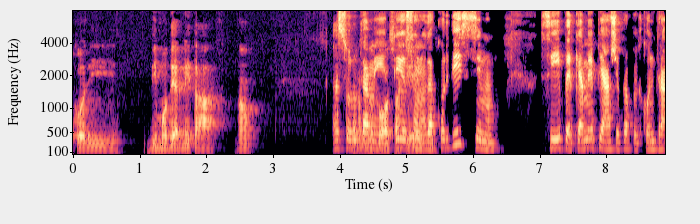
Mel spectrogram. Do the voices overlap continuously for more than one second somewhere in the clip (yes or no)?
yes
